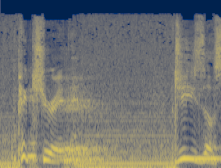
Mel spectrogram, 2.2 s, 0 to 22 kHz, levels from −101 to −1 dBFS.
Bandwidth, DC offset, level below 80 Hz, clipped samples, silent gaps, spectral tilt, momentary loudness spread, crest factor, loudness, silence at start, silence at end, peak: 15.5 kHz; under 0.1%; -30 dBFS; under 0.1%; none; -4 dB/octave; 10 LU; 12 dB; -19 LUFS; 0 s; 0 s; -6 dBFS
